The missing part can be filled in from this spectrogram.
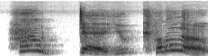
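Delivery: terrible, very high, swooping voice. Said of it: "said the witch in a terrible voice".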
